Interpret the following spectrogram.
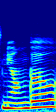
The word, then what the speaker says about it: Nyong'o: This black Helen of Troy lady, Lupita Nyong'o, I'm probably saying that wrong. I'm probably So, you literally said it right. It's Nyong'o.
